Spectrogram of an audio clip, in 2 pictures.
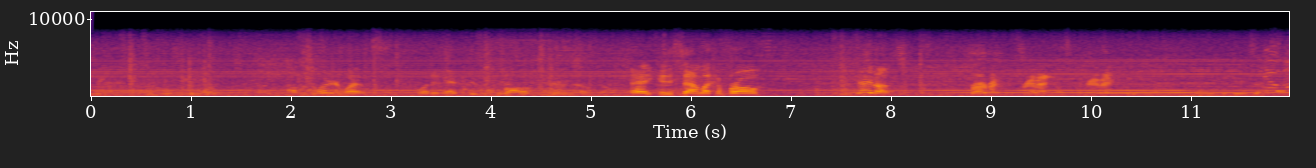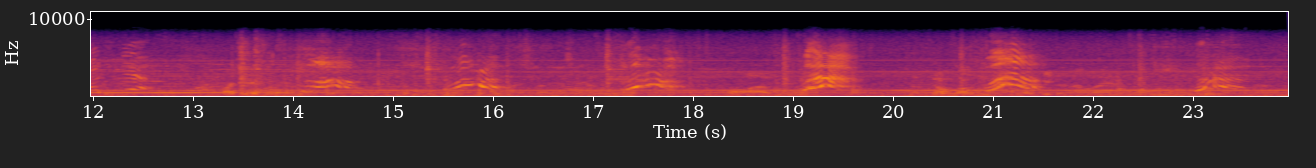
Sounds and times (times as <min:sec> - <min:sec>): Speech: 0:20.1 - 0:22.4.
